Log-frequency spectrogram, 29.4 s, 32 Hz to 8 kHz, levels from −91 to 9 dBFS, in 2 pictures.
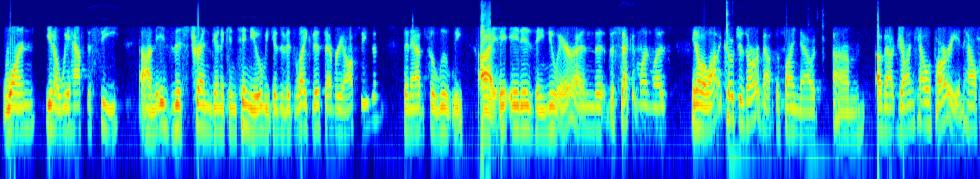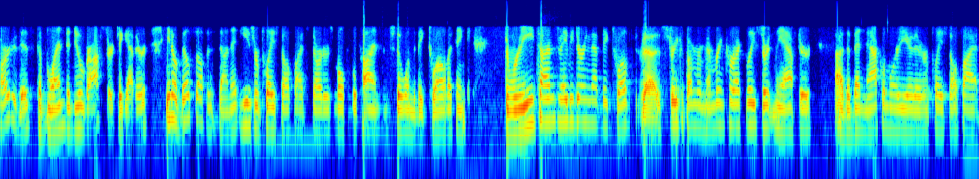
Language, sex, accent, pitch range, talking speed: English, male, American, 140-175 Hz, 225 wpm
